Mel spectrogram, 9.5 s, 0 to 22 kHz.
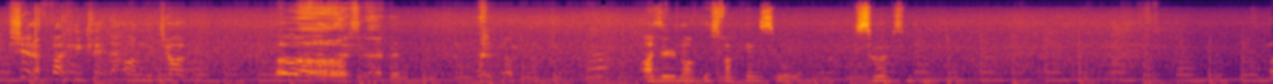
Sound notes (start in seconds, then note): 2.0 grunting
